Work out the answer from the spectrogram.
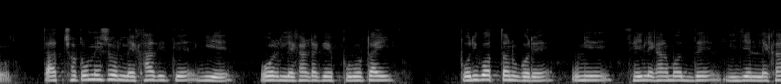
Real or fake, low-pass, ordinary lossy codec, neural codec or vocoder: fake; 5.4 kHz; none; codec, 16 kHz, 4.8 kbps, FACodec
